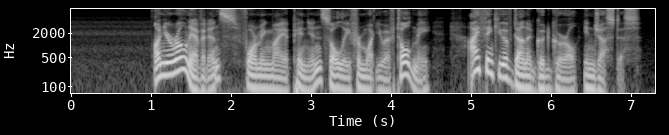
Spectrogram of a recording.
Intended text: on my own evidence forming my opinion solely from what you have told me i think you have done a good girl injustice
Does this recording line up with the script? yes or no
no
